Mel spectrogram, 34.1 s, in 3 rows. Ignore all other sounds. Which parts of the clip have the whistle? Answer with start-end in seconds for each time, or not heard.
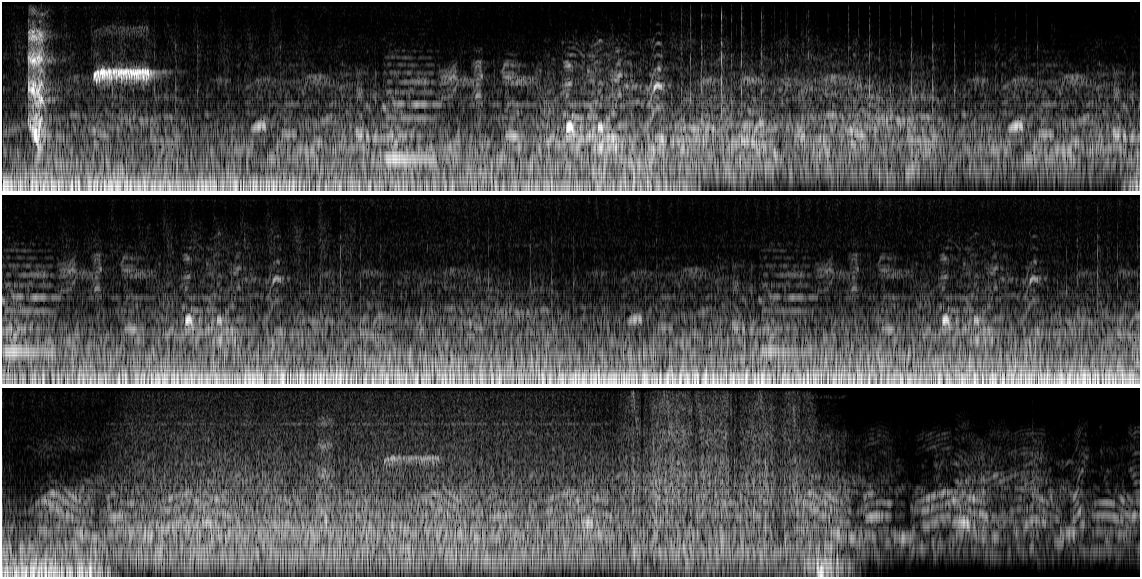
0.2-1.5, 25.9-27.1.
